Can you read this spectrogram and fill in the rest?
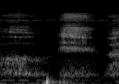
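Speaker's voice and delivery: long blown-out breath, acting out labor. Woman in labor trying to breathe, acted heavy exhale. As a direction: imitate breathing through a contraction. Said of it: "like, trying to breathe".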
